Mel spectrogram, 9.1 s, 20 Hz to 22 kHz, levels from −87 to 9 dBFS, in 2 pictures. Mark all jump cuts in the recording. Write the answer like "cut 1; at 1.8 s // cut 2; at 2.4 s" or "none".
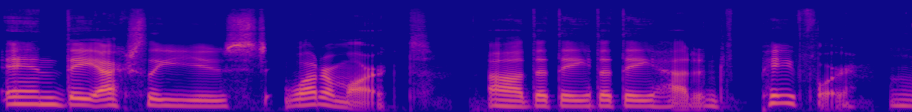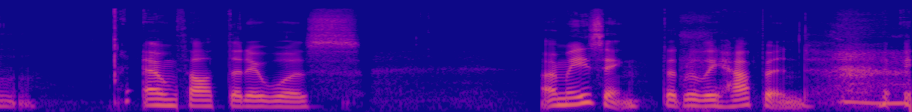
cut 1; at 1.4 s // cut 2; at 3.0 s // cut 3; at 4.4 s // cut 4; at 5.5 s // cut 5; at 7.3 s // cut 6; at 8.0 s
